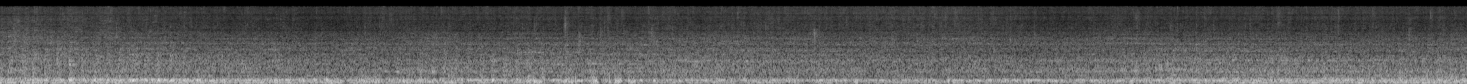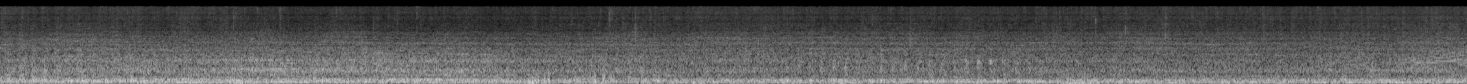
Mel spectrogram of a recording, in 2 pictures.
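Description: Freight train's double-stack container cars rolling steadily past on the rails, a continuous low rumble of wheels on track, in falling rain.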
